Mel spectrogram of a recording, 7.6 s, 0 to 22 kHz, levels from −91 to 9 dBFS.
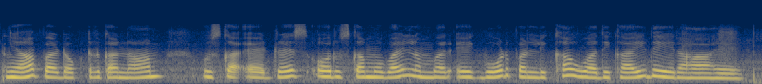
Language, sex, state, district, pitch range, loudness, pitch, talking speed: Hindi, female, Rajasthan, Jaipur, 225-255 Hz, -13 LUFS, 235 Hz, 155 wpm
